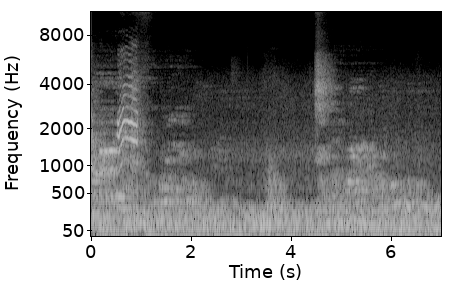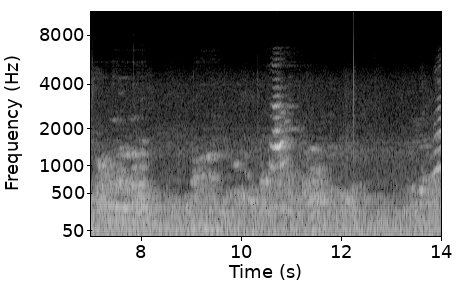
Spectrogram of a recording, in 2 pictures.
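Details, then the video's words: Hungry domestic cat meowing for food: several rising, harmonic meows, one strong wavering call near the start and more through the middle, over steady low background hum and some human speech. "Hungry cat settle for bread"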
